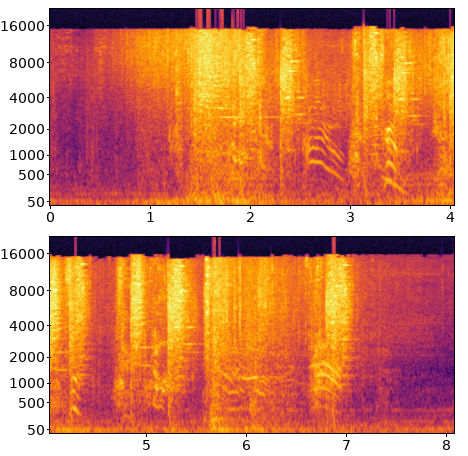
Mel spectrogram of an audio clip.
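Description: Flames roar and crackle during a fight.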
